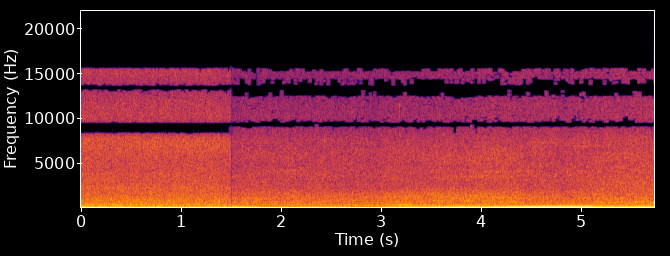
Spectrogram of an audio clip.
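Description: Rushing river water over the engine of an off-road SUV driving through it. About three seconds in, a Mahindra Scorpio's engine note rises and grows louder as it pushes through the current.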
